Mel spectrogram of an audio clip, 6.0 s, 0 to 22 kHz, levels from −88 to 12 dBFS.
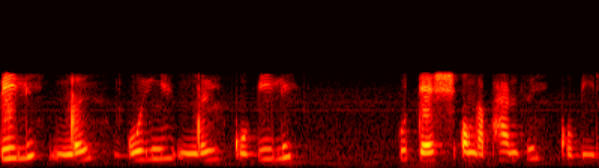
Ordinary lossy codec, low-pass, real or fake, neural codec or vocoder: none; 3.6 kHz; real; none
